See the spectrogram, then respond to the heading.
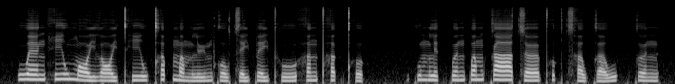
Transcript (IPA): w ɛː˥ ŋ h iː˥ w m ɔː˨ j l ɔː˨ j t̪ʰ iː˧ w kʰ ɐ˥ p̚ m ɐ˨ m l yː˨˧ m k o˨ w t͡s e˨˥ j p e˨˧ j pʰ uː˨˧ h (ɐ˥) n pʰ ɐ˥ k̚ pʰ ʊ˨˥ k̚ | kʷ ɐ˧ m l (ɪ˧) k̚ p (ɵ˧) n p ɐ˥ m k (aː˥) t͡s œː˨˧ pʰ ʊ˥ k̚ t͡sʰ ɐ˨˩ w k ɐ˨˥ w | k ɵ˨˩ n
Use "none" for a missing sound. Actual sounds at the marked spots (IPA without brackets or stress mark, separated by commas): ɐ˥, ɪ˨, ɵ˧, aː˥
